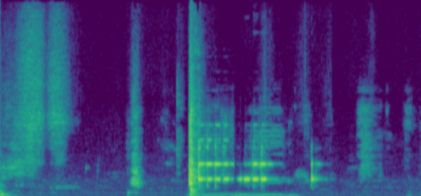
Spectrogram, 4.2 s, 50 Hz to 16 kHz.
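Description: Electronic timer alarm going off about two seconds in, a steady chime of about a second with a short second chirp just after: the 30-second bidding countdown running out.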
